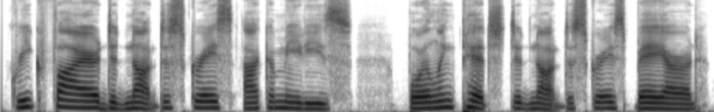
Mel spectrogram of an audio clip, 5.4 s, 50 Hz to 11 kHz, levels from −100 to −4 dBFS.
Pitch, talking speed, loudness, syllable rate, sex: 170 Hz, 135 wpm, -18 LUFS, 4.2 syllables/s, female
